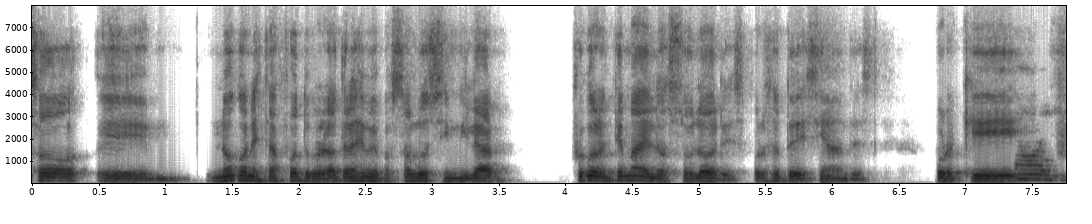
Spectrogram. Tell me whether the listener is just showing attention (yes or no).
yes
